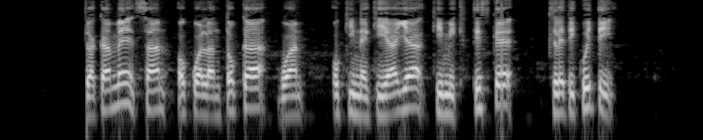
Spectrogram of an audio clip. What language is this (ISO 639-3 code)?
nlv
